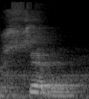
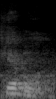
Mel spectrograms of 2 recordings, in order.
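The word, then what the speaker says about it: Cybele: They were associated with the goddess Kibble. I made the mistake of calling her Sybil. It's Kibble.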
